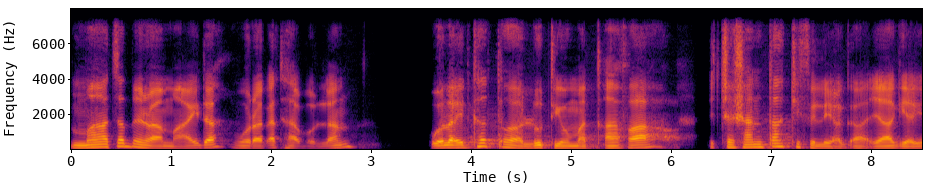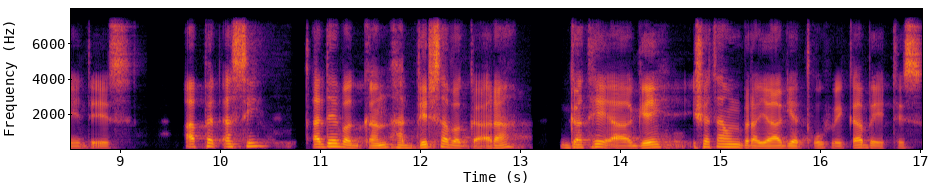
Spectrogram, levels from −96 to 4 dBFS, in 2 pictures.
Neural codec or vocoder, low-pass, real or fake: codec, 16 kHz, 0.8 kbps, ZipCodec; 7.2 kHz; fake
